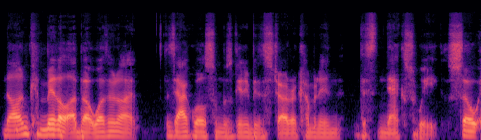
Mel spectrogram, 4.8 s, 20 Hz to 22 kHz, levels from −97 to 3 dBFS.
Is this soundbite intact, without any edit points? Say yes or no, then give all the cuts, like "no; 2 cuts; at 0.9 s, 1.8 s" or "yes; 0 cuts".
yes; 0 cuts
